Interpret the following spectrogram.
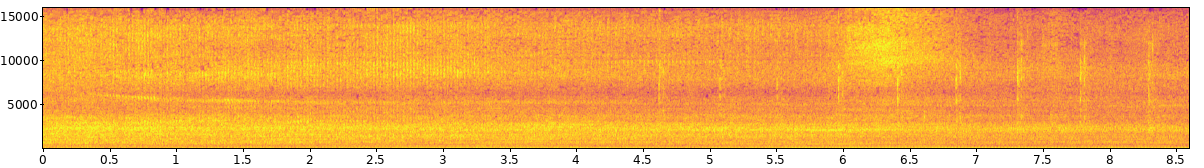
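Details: Loud diesel exhaust leak on a 3520: steady heavy drone with a rapid puffing tick and a faint sharp chuff up high.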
